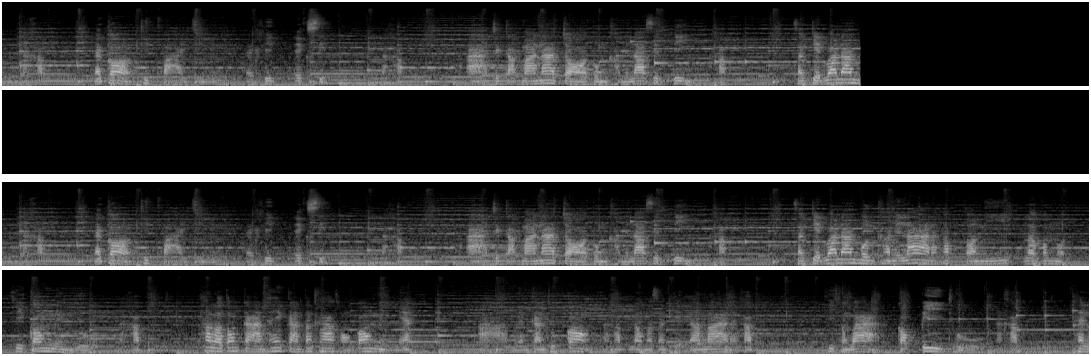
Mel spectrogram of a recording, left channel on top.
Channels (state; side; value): drops out; left; at 8.6 s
